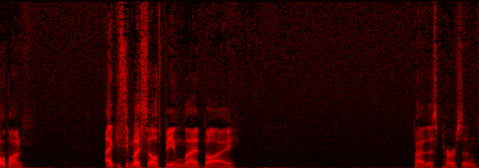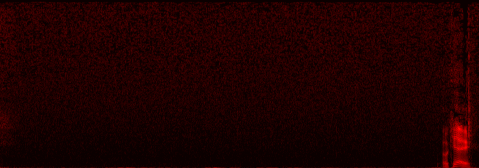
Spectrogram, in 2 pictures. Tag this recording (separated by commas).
Speech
